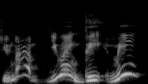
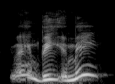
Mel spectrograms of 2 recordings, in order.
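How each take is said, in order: First: Said in the usual way. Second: Higher, louder, stress on "me"; a boast to the dealer, loud and proud; loud defiant boast. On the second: Shown as a demonstration. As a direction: throw "You ain't beating me" back louder and higher.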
